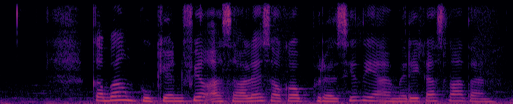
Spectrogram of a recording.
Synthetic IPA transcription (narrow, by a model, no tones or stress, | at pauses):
kəmbaŋb̥ṳɡ̥anfilasalesɔkɔb̥ɾasilameɾikasəlat̪an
